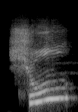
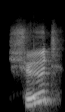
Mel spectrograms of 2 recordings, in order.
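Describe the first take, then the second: First: An L sound is pronounced before the final D. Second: No L sound; it ends with a clear D. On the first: The speaker calls it wrong. "Should is bad" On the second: The speaker calls it right. "but should is good"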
